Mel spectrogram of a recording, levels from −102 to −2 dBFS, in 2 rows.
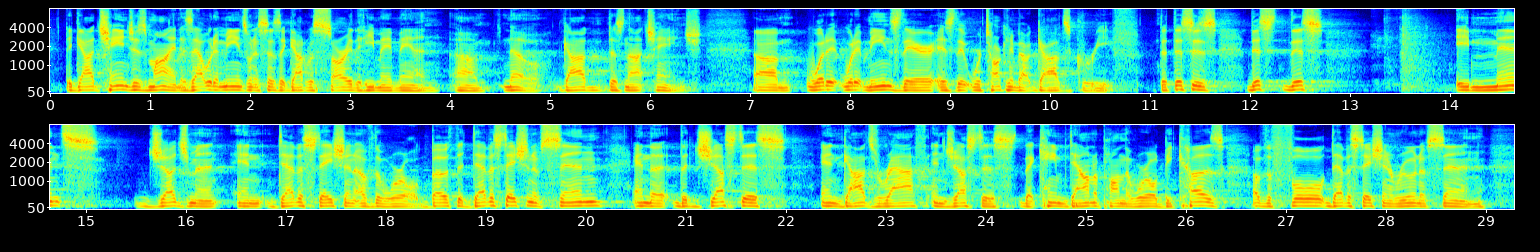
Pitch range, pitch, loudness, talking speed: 105-125 Hz, 115 Hz, -26 LUFS, 170 wpm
